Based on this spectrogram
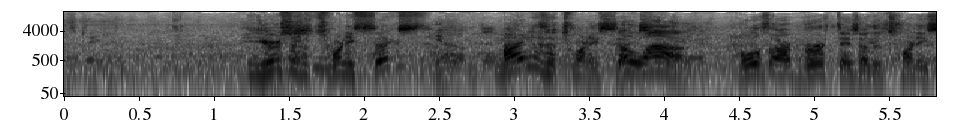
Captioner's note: laughs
